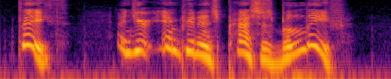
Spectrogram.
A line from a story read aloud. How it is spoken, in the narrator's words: she said merrily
